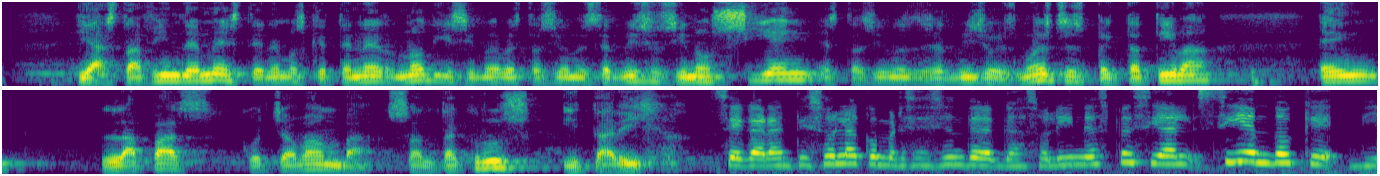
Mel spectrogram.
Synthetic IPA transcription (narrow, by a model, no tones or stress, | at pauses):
iast̪afind̪e̞me̞st̪e̞ne̞mo̞ske̞t̪e̞ne̞ɾno̞ðje̞sinwe̞βest̪asjo̞nd̪ese̞ɾβis̬josino̞sje̞nest̪asjo̞nezðese̞ɾβisjoeznwe̞s̬t̪ɾaespe̞k̚t̪at̪iβaen | lapasko̞t͡ʃaβamba̰sant̪akɾusit̪a̰ɾixase̞ɣaɾant̪iso̞lako̞meɾsjasjo̞nd̪eɣaso̞linaespe̞sjalsje̞nd̪o̞ke̞ð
